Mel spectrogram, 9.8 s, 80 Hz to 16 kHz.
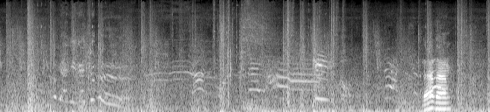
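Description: Gunfire and explosions in the shooter game Borderlands 2, with sharp bursts of shots and booms scattered under ongoing voices and a louder blast near the end.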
